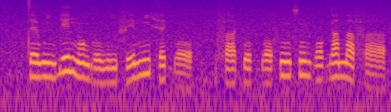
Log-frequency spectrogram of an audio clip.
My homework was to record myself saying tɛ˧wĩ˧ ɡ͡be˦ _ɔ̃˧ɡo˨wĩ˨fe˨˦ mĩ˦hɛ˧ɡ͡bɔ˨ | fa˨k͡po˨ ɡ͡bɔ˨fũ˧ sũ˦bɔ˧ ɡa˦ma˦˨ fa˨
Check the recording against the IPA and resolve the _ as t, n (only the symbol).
n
